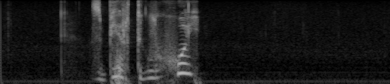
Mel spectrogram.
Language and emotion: Russian, angry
